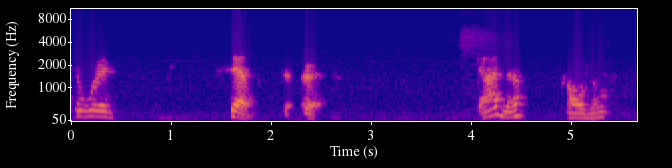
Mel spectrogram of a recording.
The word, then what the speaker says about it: Geb: They call him Keb. In Primordial Medunetta, in your sacred Sanskrit, it says Seb. And we know that Seb is the proper pronunciation because we spell it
